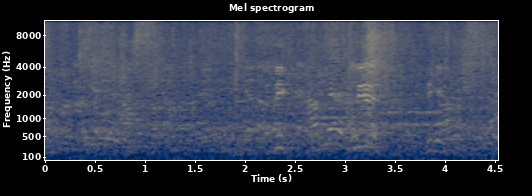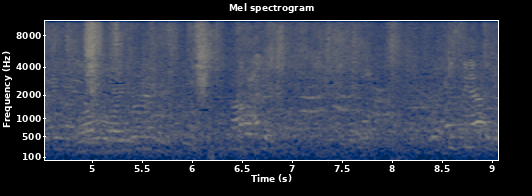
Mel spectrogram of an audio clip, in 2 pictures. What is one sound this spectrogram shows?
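A crowd of men and women chatter and shout nearby.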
